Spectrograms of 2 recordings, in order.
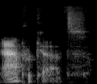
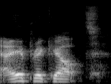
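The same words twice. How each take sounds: First: It is said the American way, starting like 'app'. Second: It is said the English way, starting like 'ape'.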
